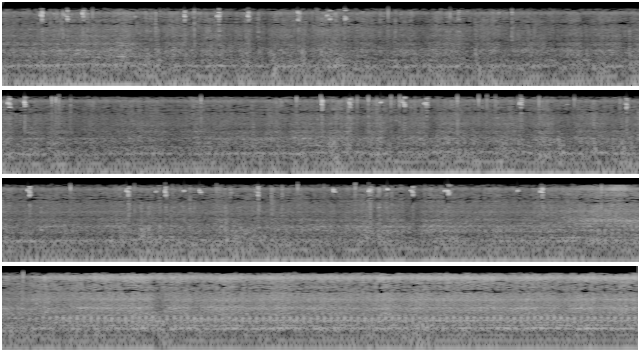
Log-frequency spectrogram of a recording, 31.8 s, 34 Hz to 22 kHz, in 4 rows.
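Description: Vehicle engine running as it drives slowly over a rough, rocky dirt track, with many sharp clicks and rattles from the jolting ride. About 23 seconds in, a louder, steady rushing noise comes in over the engine.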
